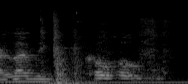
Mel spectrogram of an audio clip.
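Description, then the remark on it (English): A door is pulled open with a short wooden knock and rattle near the middle, surrounded by muffled voices and a steady low hum. “Hang on, Millie, open the door.”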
